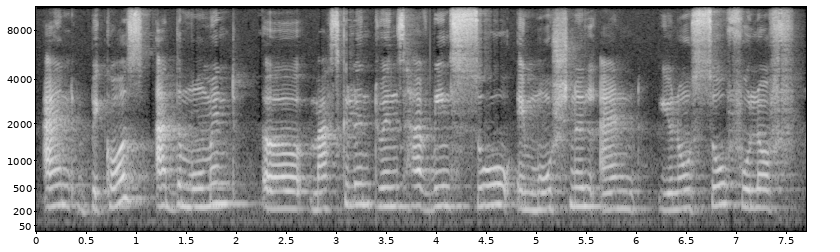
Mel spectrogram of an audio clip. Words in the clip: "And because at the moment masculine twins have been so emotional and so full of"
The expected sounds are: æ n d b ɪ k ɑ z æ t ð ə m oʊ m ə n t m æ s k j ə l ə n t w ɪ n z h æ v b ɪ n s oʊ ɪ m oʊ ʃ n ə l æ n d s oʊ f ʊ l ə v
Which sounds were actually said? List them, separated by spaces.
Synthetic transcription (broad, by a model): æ n d b ɪ k ɑ z æ t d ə m oʊ m ə n t m æ s k j ə l ə n t w ɪ n z h æ v b ɪ n s oʊ ɪ m oʊ ʃ n ə l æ n d s oʊ f ʊ l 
